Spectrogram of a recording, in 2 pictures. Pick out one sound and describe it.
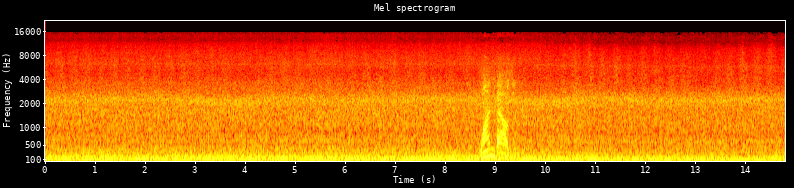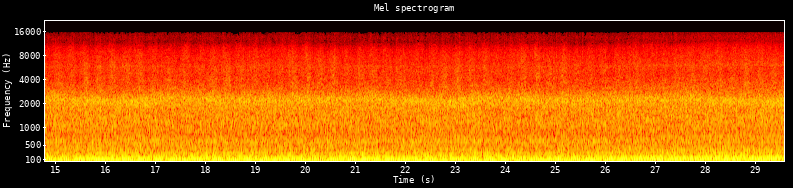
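A light propeller plane's engine drones steadily from inside the cockpit.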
